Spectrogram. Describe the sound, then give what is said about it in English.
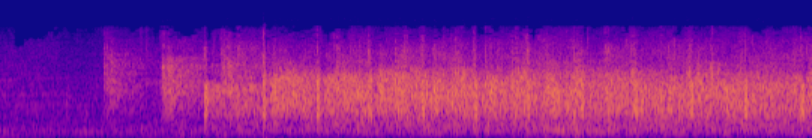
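An audience applauds tepidly: a few scattered claps begin, then fill out within a second into steady, moderate clapping that holds evenly without cheers or voices. “Encouraging, he got applause. Frustrating that it was so tepid.”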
